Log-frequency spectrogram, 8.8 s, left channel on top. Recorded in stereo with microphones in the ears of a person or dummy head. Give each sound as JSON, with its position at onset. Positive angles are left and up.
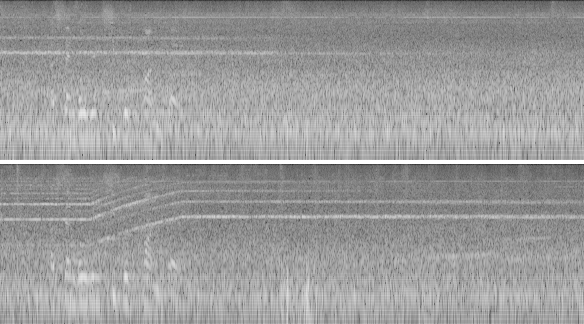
{"t": 0.8, "sound": "a man speaking", "side_deg": 0, "distance_m": 1.3}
